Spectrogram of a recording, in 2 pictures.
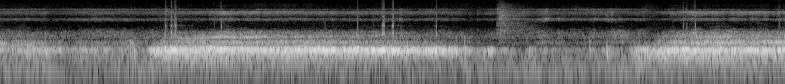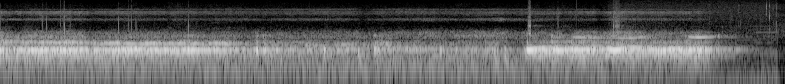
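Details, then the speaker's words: Stridor played in a talk on auscultation: long, harsh, high-pitched noisy breaths recurring about every four seconds, caused by difficulty of air passing through the airway. "Pero bueno no te quiero aburrir mejor que contártelo voy a mostrarte Cómo se escucharía un estridor qué un estridor estridor provocado por la dificultad al paso del aire en la vía aérea"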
